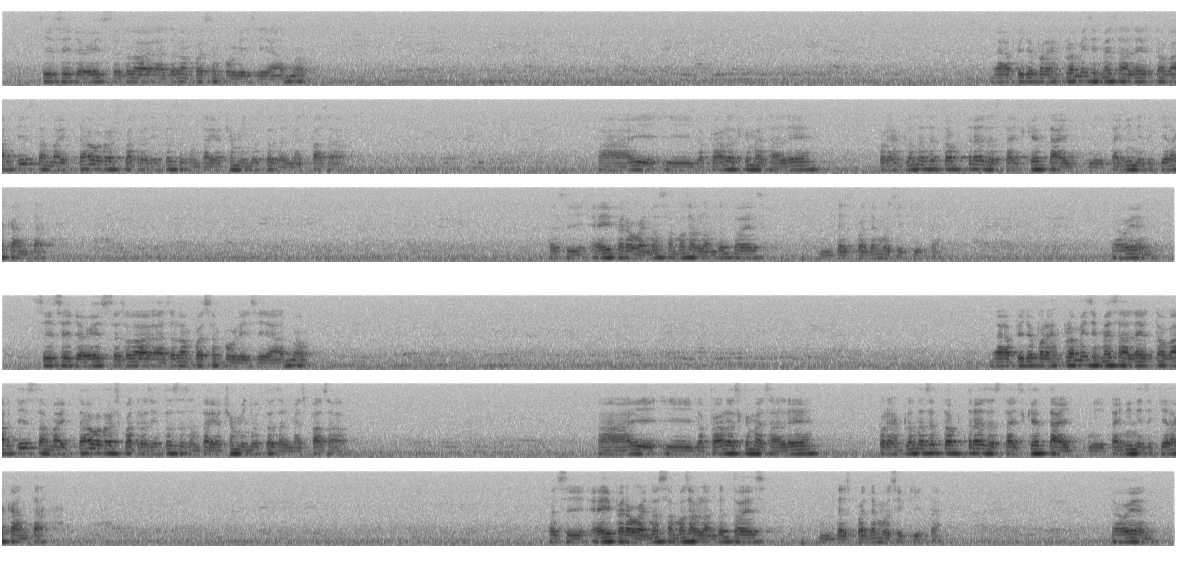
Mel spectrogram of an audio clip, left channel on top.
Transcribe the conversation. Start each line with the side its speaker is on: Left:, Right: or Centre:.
Right: Sí, sí, yo he visto, eso lo, a eso lo han puesto en publicidad, ¿no?
Left: Sí, mero, mero detalle, pero sería muy caga que le saliera personalizado a uno, no, hey, parce, vos, no sé quién, no sé quién, gracias, y yo, uy, <laughs>
Right: Ah, pillo, por ejemplo, a mí sí me sale Top Artista Mike Towers 468 minutos el mes pasado.
Left: 460, ay, le sale cada mes.
Right: Ajá, y, y lo peor es que me sale, por ejemplo, en ese top 3 estáis que Tiny, Tiny ni siquiera canta.
Left: Ah, bueno, es eso, otra, ese man debe tener créditos en, ja, en toda la industria del reggaetón.
Right: Pues sí, ey, pero bueno, estamos hablando entonces después de musiquita.
Left: Hágale, hágale, mano, todo bien.
Right: ¿Todo bien?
